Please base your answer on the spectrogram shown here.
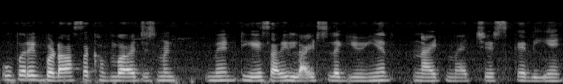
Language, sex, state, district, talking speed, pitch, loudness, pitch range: Hindi, female, Chhattisgarh, Bastar, 180 wpm, 180 Hz, -20 LUFS, 170-185 Hz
